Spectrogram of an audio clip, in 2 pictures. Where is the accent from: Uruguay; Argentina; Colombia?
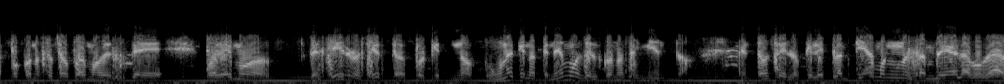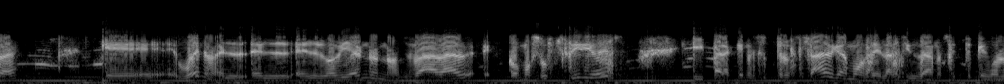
Argentina; Misiones; porque somos argentinos. Somos misioneros, pero somos argentinos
